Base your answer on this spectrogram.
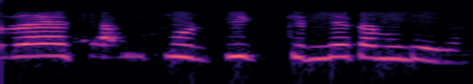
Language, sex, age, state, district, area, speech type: Hindi, female, 18-30, Uttar Pradesh, Jaunpur, rural, conversation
